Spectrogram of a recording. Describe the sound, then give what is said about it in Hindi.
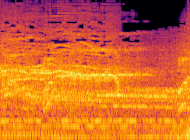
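A group lets out a terrible scream together, many shrill overlapping voices, loud and sustained without a break for about three seconds. “उन सब ने एक साथ एक भयानक सी चीख मारी”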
